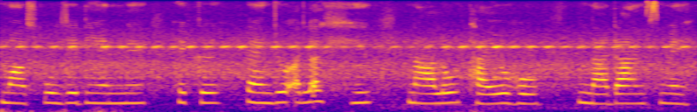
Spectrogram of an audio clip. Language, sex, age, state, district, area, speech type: Sindhi, female, 30-45, Rajasthan, Ajmer, urban, spontaneous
